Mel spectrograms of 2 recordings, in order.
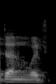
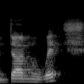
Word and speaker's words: Dunwich: There's always been some debate over whether it's pronounced Dunwich or Dunwich, but based on the British city of the same name, Dunwich. But there's no official ruling on how the New England version of Dunwich is supposed to be pronounced, so all intents and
